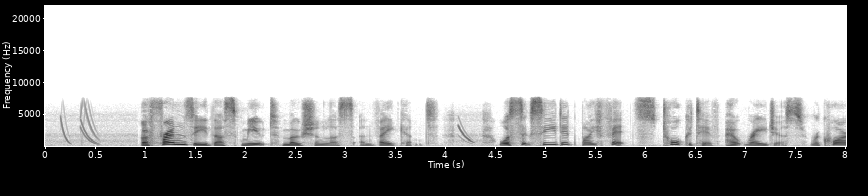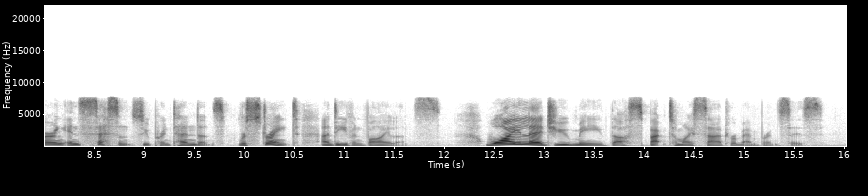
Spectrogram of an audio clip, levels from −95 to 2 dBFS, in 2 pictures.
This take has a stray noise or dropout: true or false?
true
